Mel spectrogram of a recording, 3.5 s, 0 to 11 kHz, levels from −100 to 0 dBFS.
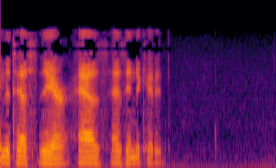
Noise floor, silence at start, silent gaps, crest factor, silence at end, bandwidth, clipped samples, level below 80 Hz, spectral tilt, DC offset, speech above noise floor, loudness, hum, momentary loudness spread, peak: -64 dBFS; 0 s; none; 22 dB; 1.45 s; 6.2 kHz; under 0.1%; -60 dBFS; -5.5 dB/octave; under 0.1%; 37 dB; -26 LUFS; none; 10 LU; -8 dBFS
